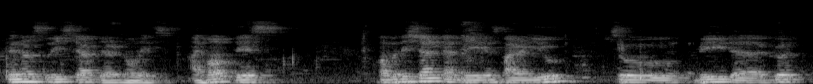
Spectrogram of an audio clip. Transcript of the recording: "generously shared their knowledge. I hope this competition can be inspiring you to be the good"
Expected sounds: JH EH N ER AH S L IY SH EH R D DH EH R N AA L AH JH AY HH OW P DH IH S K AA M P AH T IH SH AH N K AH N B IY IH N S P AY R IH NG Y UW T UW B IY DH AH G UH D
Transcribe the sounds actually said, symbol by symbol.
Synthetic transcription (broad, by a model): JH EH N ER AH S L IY S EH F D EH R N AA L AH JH AY HH OW P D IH S K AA M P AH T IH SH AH N K AH N B IY IH N S P AY R IH NG Y UW T UW B IY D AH G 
